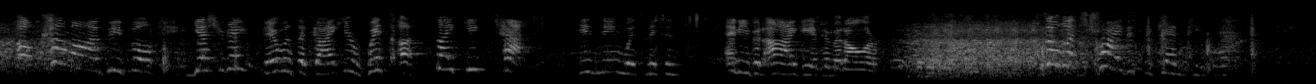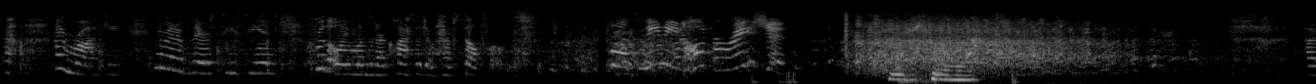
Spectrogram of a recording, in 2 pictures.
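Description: A young woman speaks with animation, heard through a small speaker.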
